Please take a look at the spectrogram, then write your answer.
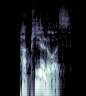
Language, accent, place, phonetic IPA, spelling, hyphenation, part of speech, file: German, Germany, Berlin, [paˈpiːɐ̯ˌloːs], papierlos, pa‧pier‧los, adjective, De-papierlos.ogg
- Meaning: paperless (using information without paper)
